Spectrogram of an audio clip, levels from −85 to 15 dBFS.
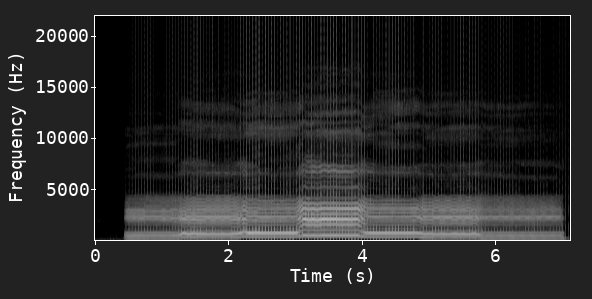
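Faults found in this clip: Buffer tearing, throughout the music: steady robotic rattle at 21.5 Hz, which fits a 2048-sample buffer. A small slice of each period replays audio about a tenth of a second old, with hard joins. Playback ring-buffer pointer slip. No silent gaps, unlike underrun.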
